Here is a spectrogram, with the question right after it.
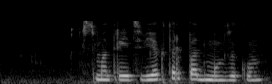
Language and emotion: Russian, neutral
